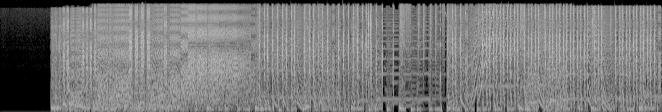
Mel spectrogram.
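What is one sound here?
Loud video game music plays with rapid gunfire blasts.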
